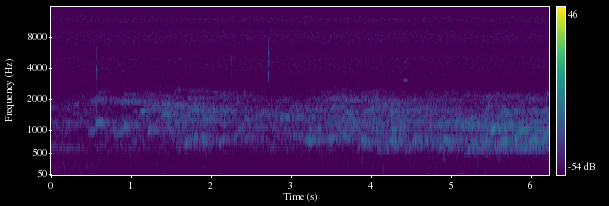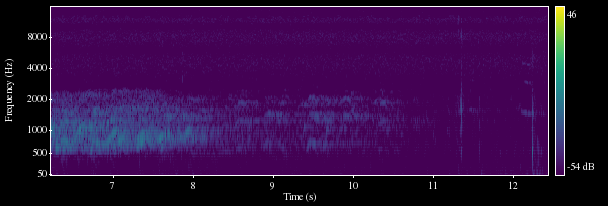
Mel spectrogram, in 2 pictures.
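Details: A nearby coyote pack in northern New York State's Adirondacks, by a beaver pond below a house, gives a chorus of overlapping high yips and wavering howls that swells, then fades.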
